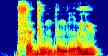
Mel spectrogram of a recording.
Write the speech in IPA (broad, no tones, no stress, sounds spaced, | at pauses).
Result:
s ɐ ɡʲ u m b e m ɾʲ ɨ ŋ ɵ lʲ ʉ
